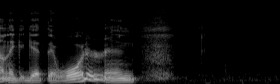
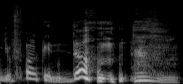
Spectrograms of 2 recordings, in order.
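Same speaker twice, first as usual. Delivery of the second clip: You're fucking dumb drawn out very slowly; slow, mocking You're fucking dumb; stretched-out insult; 5 semitones higher, much slower than usual. Real, not acted.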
